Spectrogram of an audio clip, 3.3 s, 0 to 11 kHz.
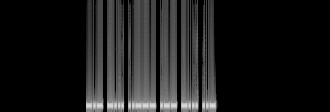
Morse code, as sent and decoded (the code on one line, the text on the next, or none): -.- -... ..--- .-- -... ..-
KB2WBU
